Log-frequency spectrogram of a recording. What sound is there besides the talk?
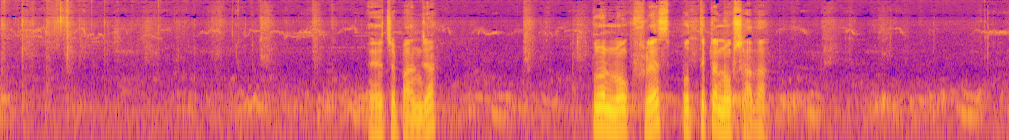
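female pigeon cooing in a loft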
